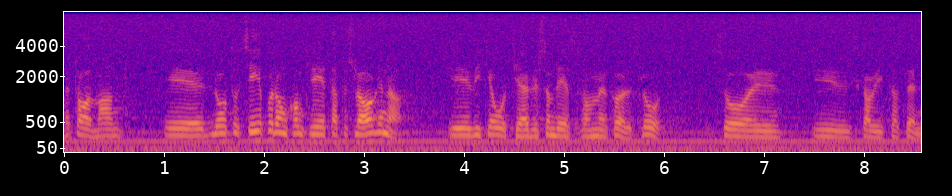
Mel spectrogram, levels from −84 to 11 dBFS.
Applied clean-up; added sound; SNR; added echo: none; none; none; none.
